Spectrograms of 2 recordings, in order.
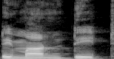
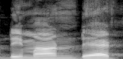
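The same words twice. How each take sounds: First: ডিমান্ডিড with a short i in the last syllable, -did; short i ending. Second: ডিমান্ডেড with a clear e sound in the final syllable, the wrong way; wrong e ending. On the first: Teacher giving students the correct pronunciation, plain demo. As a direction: end ডিমান্ডিড on a short i before the d. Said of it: "রস্বইকারের মতো উচ্চারণ হবে". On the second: Teacher showing students the mistaken pronunciation, plain demo. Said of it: "না হয়ে উচ্চারণ হচ্ছে". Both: Shown as a demonstration.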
